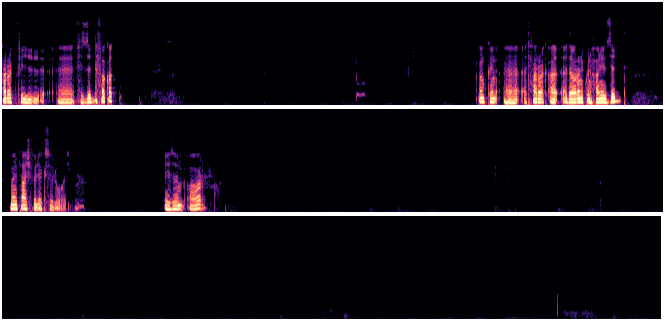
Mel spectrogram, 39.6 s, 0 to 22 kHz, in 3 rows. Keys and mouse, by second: 5.7 click, 7.1 middle click, 7.8 alt+middle click, 8.3 z, 9.0 alt+middle click, 9.4 z, 9.9 middle click, 14.0 click, 15.0 z, 16.4 z, 17.2 r, 21.2 z, 22.3 click, 23.1 r, 26.4-28.2 drag, 30.2 click, 31.5 r, 36.6-37.2 drag, 38.7 r.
